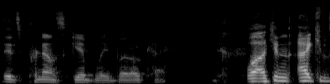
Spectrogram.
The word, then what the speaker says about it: Ghibli: Well, it's pronounced Ghibli, but okay.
